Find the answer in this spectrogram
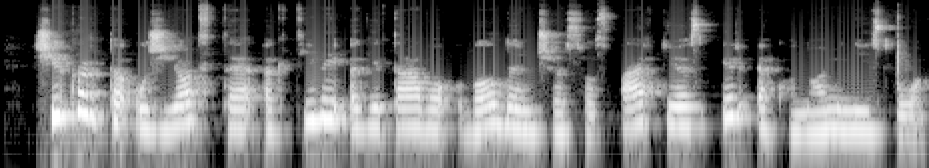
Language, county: Lithuanian, Vilnius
